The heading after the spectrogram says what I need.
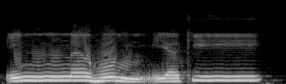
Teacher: کاف کو باریک پڑھنا ہے اور 1 سیکنڈ کھینچنا ہے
